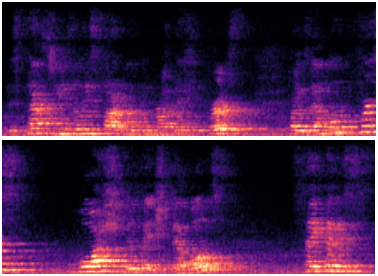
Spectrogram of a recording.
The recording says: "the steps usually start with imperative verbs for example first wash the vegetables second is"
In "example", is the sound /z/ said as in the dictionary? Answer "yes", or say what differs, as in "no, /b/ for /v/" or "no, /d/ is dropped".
yes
